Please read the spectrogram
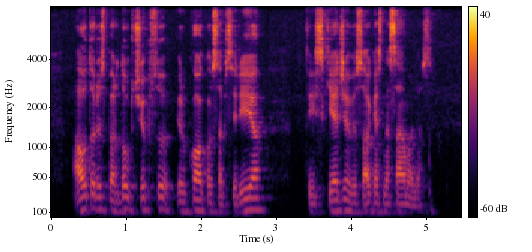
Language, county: Lithuanian, Vilnius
